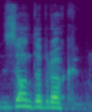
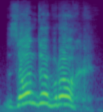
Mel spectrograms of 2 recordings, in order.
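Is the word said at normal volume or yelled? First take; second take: normal; yelled. First: The word is said at normal volume. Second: The word is yelled loudly.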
